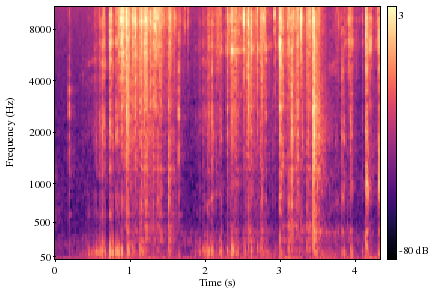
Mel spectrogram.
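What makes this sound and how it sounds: A metal knife blade scrapes and shaves curls off the surface of a solid, palm-sized orange bar of soap held in hand, with the shavings piling up below. A rapid series of short, overlapping strokes produces dry, crisp rasping and crinkling with bright, hissy texture over a soft low rumble. Each stroke cuts off quickly with almost no ring.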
